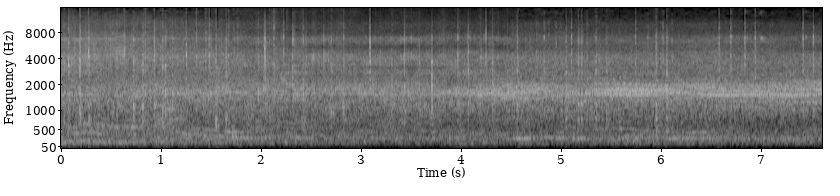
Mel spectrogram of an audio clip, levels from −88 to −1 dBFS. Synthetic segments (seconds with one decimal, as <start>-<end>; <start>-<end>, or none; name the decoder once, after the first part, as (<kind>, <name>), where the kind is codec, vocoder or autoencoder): 1.8-4.5 (codec, SNAC)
